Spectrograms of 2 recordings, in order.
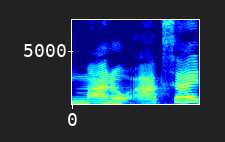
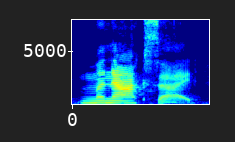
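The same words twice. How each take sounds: First: The two o vowels are said separately. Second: The two o vowels blur into one. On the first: The speaker calls it wrong. "we typically wouldn't say monoxide" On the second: The speaker calls it right. "It sort of blurs together, so you would say monoxide"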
